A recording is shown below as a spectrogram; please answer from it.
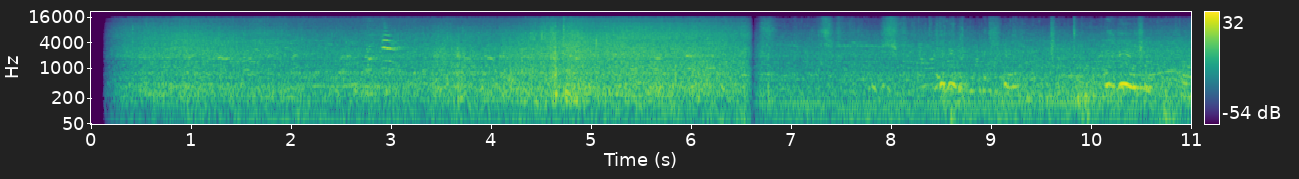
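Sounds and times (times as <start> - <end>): sea waves washing: 0.2 - 11.0
distant crowd chatter: 0.5 - 11.0
gull call: 1.2 - 3.2.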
